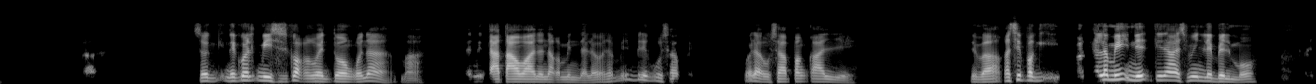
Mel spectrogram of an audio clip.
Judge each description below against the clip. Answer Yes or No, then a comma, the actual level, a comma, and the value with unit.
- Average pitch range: No, wide, 7.2 semitones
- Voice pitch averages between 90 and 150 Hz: Yes, medium, 140 Hz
